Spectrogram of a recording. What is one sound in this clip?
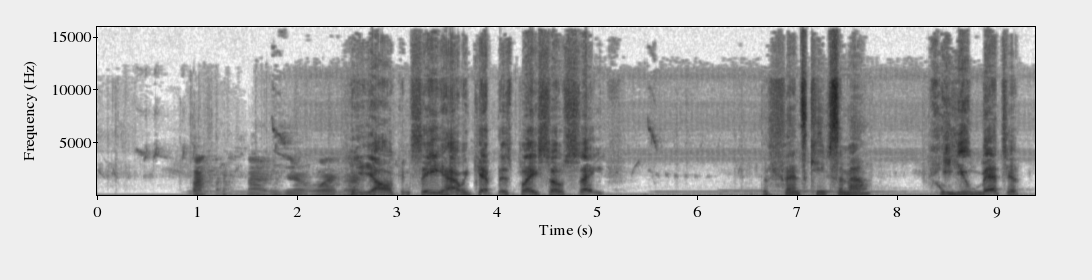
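Another man answers in a calm voice.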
